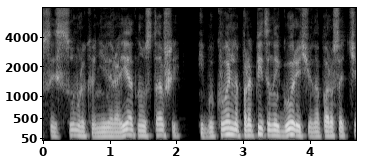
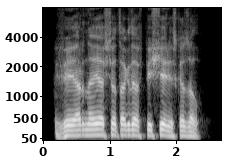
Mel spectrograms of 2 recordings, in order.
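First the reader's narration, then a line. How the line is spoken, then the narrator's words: Loud resonant bark. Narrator (Russian): звучно рявкнул Мискув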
